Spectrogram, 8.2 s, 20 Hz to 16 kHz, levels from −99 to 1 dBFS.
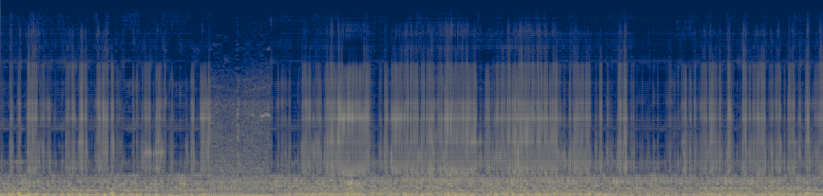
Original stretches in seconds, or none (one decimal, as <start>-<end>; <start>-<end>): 2.1-2.7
